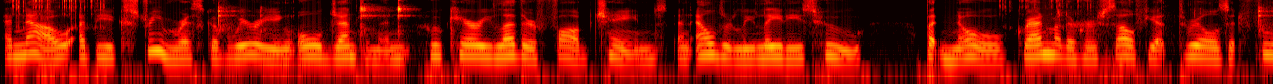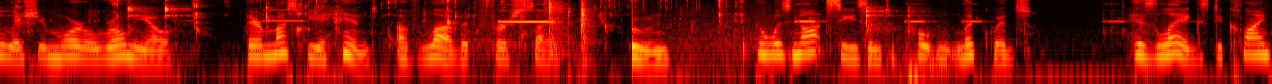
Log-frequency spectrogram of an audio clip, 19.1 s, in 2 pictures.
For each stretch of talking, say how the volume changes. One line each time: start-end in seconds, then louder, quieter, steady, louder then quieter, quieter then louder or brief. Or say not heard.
0.0-19.0 steady.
